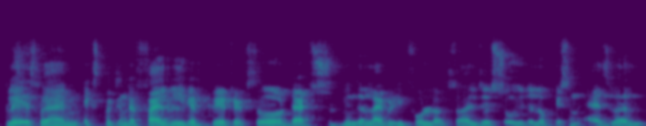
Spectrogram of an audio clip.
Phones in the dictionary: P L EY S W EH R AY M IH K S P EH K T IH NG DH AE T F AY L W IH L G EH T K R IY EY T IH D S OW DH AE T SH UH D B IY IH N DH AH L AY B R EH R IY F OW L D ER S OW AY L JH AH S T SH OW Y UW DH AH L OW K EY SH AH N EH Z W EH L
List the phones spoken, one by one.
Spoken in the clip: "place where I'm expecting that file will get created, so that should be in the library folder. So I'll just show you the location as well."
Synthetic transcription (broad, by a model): P L EY S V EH R AY M IH K S P EH K T IH NG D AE T F AY L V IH L G EH T K R IY EY T IH D S OW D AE T SH UH D B IY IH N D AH L AY B R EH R IY F OW L D ER S OW AY L JH AH S T SH OW Y UW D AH L OW K EY SH AH N EH Z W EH L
